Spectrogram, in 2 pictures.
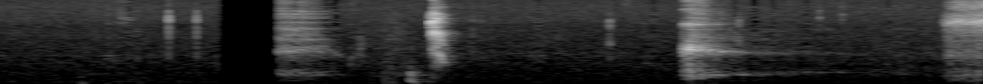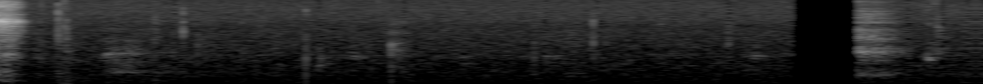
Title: few sneeze's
